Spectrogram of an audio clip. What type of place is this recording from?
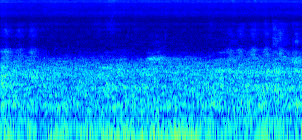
park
